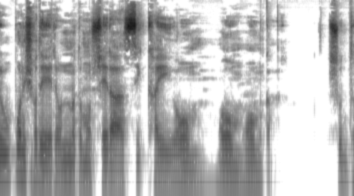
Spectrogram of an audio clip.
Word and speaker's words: ওম: ওম ওমকার, শুদ্ধ উচ্চারণ ওম।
